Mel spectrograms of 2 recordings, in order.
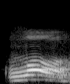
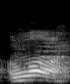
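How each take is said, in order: First: It starts with a soft, non-hissing dh sound. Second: The same.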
